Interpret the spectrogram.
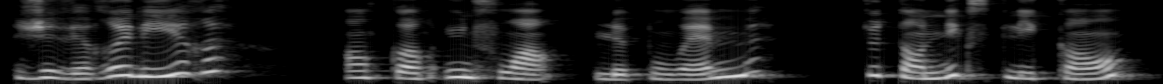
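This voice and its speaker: A woman teaching a reading lesson online, deliberate and spelling things out step by step. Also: a little high, darkish tone. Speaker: primary school teacher.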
